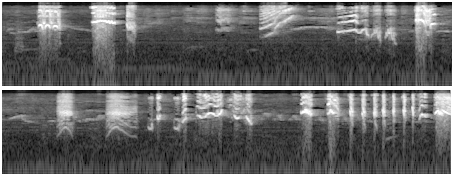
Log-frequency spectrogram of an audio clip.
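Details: Oriental magpie-robin song used as a lure for a newly caught caged bird. Harsh, rasping squawks and slurred whistles are scattered through the phrase, ending in a fast, even series of sharp repeated notes.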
